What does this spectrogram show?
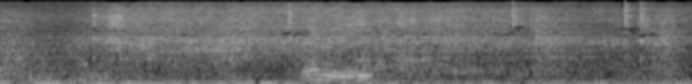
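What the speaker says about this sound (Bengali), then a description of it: "একটুখানি ভেজে নেব" Food with tomato paste frying in a pan, a continuous close sizzle with small stirring scrapes and a brief bit of speech.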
